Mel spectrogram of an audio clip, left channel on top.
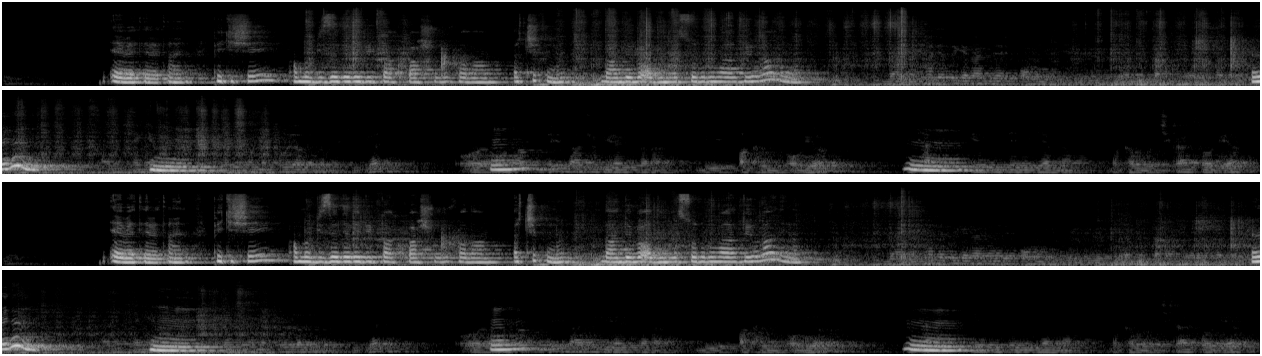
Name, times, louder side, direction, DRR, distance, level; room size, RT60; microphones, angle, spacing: voice 1, 1.1-8.1 12.5-13.0 14.1-14.6 17.5-17.8 21.6-22.2, right 1 dB, 30° right, 8 dB, 1.2 m, -24 dB
sound 1, 3.0-15.3, left 1 dB, 35° left, 3.6 m, -43 dB
voice 2, 8.8-12.7 13.6-14.3 14.6-16.5 17.1-19.2 19.5-20.9 21.6-21.9 22.2-23.3 23.6-25.0, equal, 50° left, -1 dB, 6.8 m, -47 dB
28.5 x 19.5 x 5.1 m, 1.3 s
head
